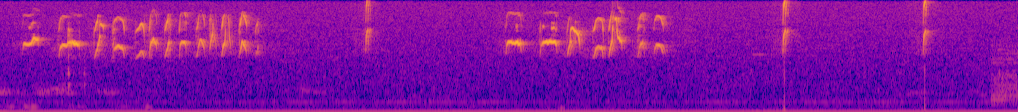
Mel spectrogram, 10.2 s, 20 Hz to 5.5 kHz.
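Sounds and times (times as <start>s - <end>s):
black-headed grosbeak: 0.2s - 2.7s, 5.0s - 6.8s, 7.8s - 8.0s.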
